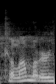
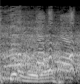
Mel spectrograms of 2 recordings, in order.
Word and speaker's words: kilometre: I've just wasted about an hour because you're still saying kilometre instead of kilometre.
